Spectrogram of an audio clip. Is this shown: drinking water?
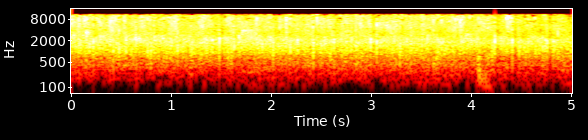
no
